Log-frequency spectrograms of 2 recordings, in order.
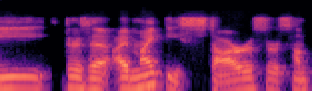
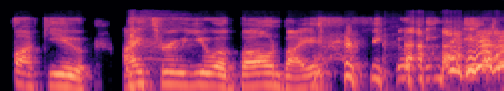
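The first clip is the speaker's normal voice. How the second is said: louder, higher mock rant, breaking into laughter; retold furious outburst; 6 semitones higher, 5 dB louder than usual. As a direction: imitate someone losing it, voice climbing. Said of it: "the interviewer loses his mind".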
